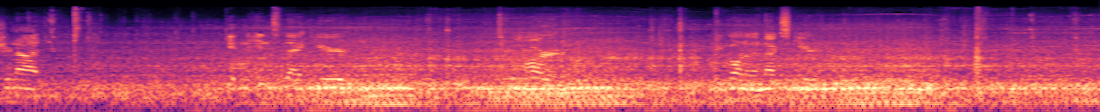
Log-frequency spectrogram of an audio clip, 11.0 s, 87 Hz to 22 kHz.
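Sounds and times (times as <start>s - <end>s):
diesel truck engine drone: 0.0s - 11.0s.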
